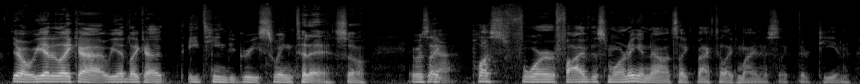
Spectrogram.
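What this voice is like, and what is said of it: Sick-sounding voice. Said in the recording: “I'm a little sick today. I don't know if you can hear it in my voice”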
